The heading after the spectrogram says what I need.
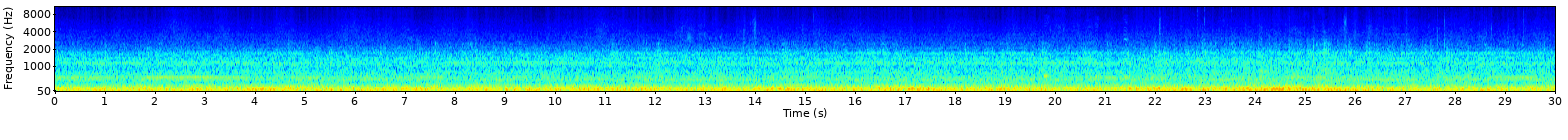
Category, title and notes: Soundscapes > Urban
AMBNaut-Summer Fort Morgan Ferry near Bow Afternoon with Passengers QCF Gulf Shores Alabama Zoom H1n
Bow of the Ferry between Dauphin Island and Fort Morgan, Alabama. Summer late afternoon, engines, passengers, seagulls, wind.
field-recording, seagulls, ferry, passengers, ship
